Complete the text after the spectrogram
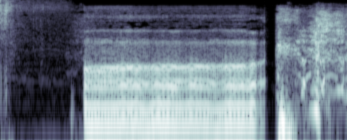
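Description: A young man sings a long, wavering note into a microphone.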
